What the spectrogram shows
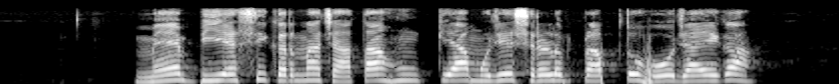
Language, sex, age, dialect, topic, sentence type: Hindi, male, 18-24, Kanauji Braj Bhasha, banking, question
